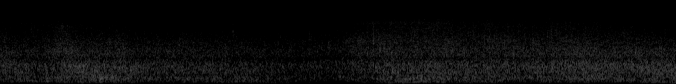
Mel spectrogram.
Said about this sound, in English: The sound of the waves flows like a natural meditation, as constant and soothing as breathing itself.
